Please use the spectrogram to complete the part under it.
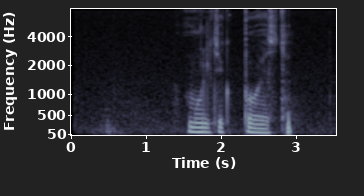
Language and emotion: Russian, neutral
